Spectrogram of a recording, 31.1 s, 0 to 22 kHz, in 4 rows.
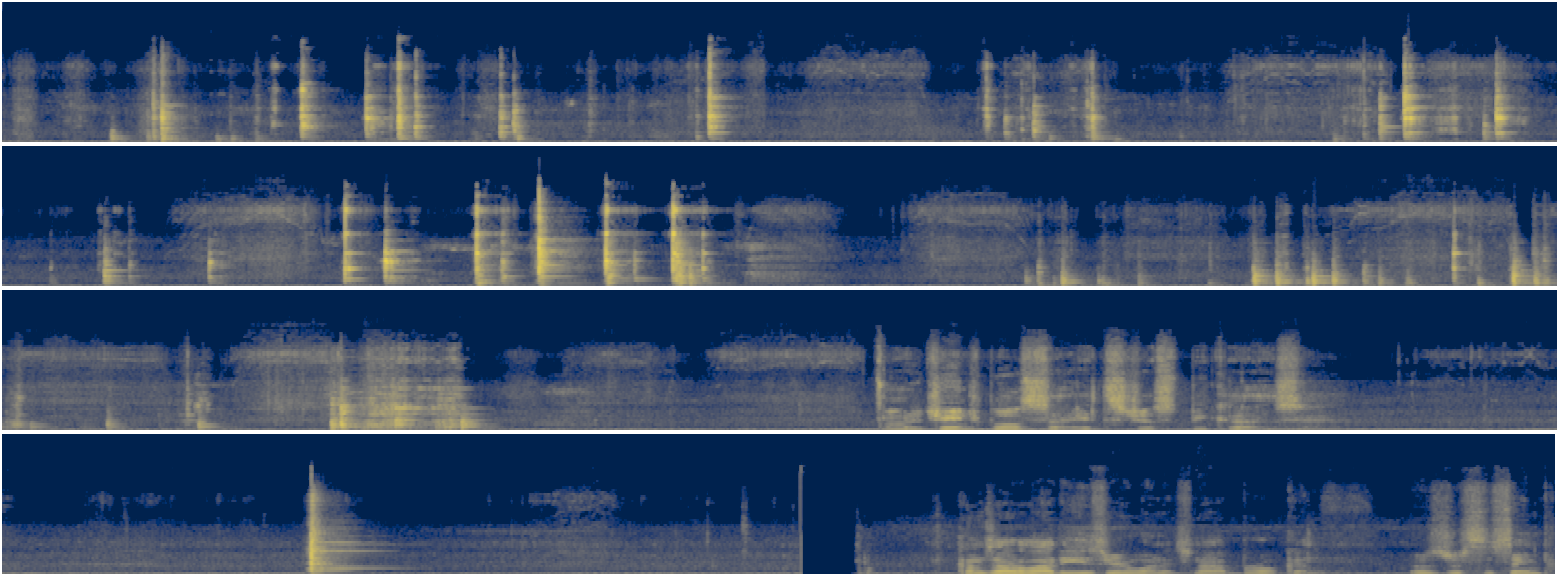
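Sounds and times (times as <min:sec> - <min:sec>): low hum: 0:00.0 - 0:28.9
metal tools clinking: 0:00.5 - 0:03.8, 0:04.9 - 0:05.6, 0:06.5 - 0:07.7, 0:08.3 - 0:11.7, 0:12.9 - 0:18.1.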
